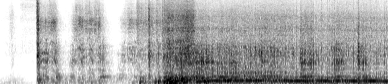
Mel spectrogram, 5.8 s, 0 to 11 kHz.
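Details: Volvo Penta AQ145 engine cranks and catches, then settles into uneven, lumpy idle with stumbling beat; misfire.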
